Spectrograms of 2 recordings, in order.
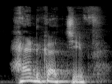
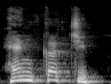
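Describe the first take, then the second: First: A D sound is pronounced in the middle. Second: No D sound is pronounced in the middle. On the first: The speaker calls it wrong. "generally we pronounce these words as handkerchief, but it's totally wrong" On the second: The speaker calls it right. "the correct pronunciation of this word is handkerchief"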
